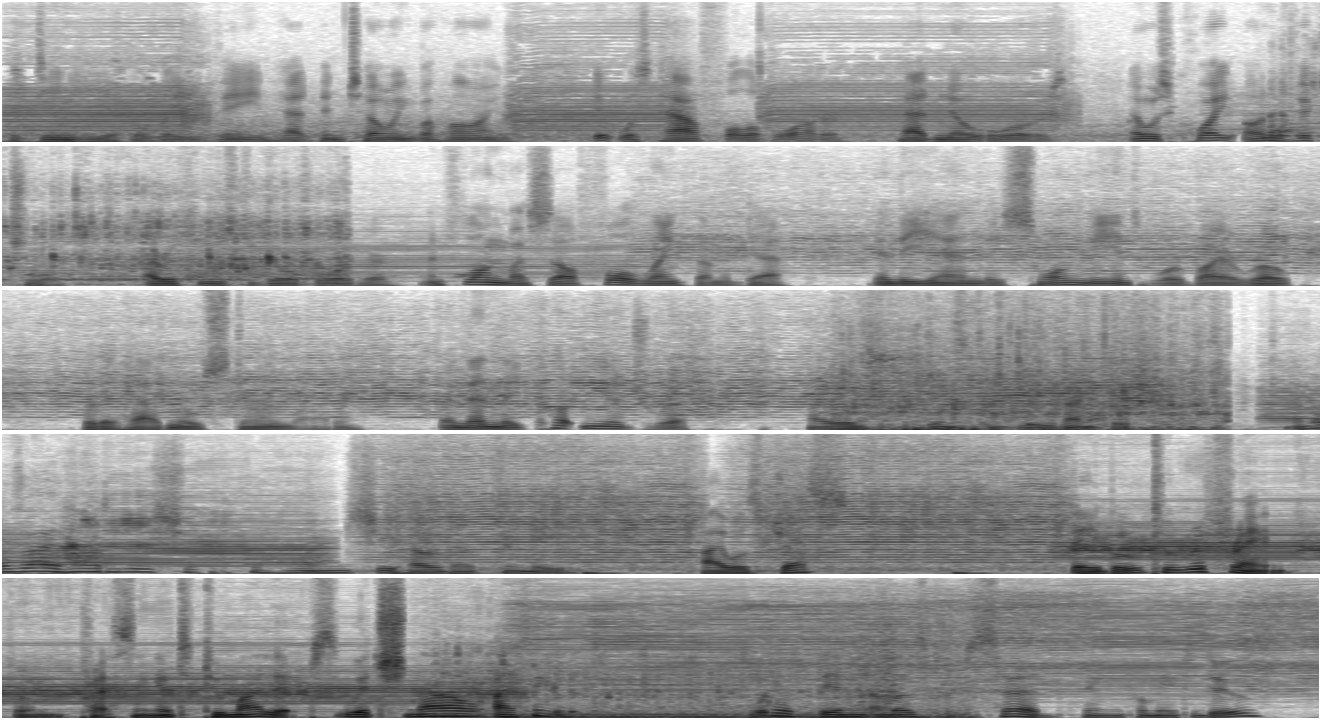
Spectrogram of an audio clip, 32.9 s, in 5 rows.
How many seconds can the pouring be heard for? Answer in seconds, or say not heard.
7 s.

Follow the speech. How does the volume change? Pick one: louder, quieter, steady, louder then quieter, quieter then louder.
louder.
